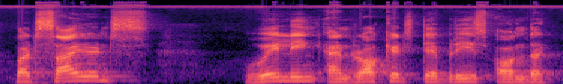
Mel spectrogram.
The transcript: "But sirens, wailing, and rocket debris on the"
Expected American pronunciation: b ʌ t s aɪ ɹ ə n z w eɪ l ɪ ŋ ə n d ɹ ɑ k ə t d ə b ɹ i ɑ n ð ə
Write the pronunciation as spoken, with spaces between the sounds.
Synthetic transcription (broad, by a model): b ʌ t s aɪ l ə n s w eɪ l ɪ ŋ ə n d ɹ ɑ k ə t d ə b ɹ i ɑ n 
